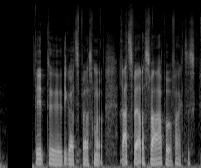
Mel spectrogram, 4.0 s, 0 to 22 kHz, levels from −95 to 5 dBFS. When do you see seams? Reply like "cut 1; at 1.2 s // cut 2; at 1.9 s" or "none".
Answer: cut 1; at 1.3 s // cut 2; at 2.3 s

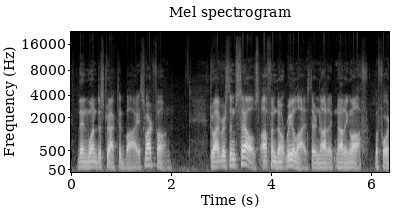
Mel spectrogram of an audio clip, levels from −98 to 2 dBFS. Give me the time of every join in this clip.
none

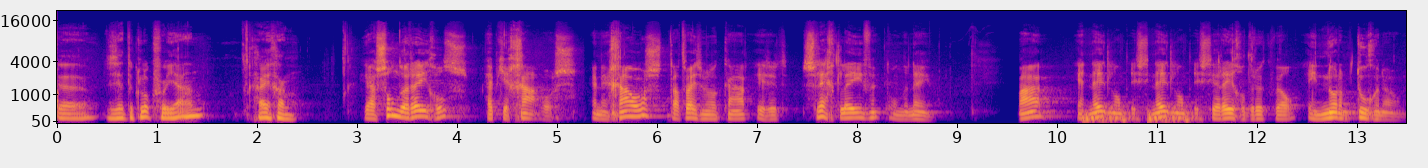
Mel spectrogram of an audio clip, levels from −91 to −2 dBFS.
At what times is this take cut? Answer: cut 1; at 5.3 s // cut 2; at 8.3 s // cut 3; at 10.9 s

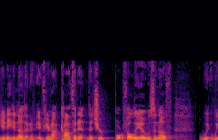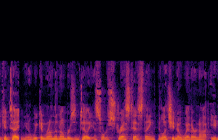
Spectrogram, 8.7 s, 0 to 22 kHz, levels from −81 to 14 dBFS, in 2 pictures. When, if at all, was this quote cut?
cut 1; at 4.7 s // cut 2; at 7.4 s

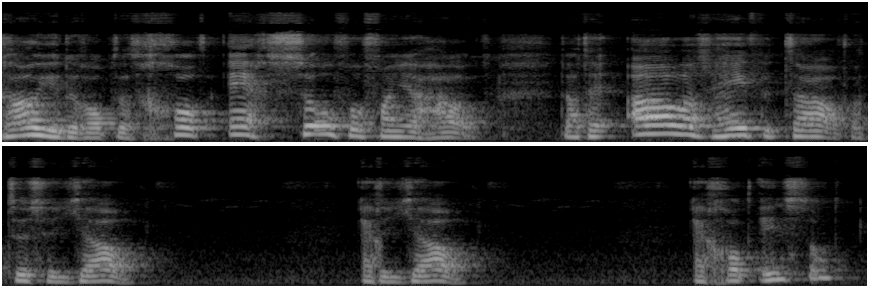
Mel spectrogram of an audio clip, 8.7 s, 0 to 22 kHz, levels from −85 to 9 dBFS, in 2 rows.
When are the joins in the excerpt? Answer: cut 1; at 6.2 s

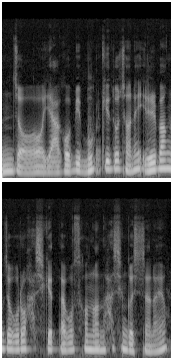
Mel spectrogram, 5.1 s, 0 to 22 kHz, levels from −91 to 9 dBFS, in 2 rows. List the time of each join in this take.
none

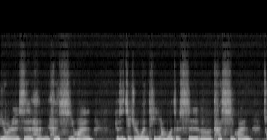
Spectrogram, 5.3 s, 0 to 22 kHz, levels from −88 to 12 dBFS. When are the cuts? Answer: cut 1; at 3.2 s

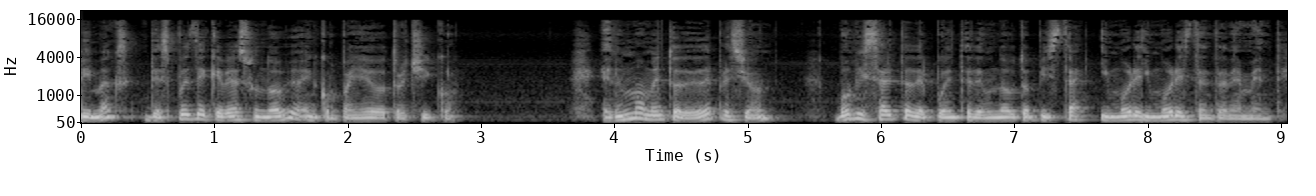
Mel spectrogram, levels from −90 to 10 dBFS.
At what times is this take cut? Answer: cut 1; at 7.9 s

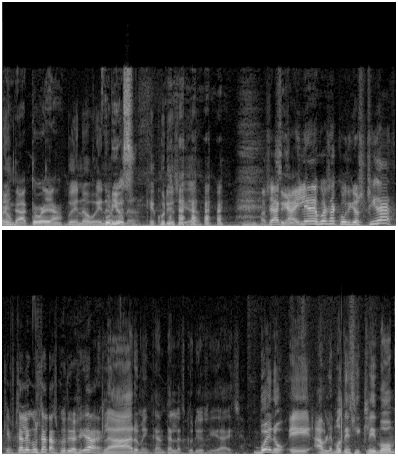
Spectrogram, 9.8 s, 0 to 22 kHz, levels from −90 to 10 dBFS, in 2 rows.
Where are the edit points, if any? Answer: cut 1; at 3.5 s // cut 2; at 8.0 s

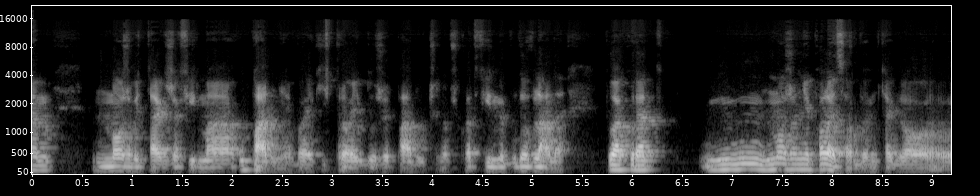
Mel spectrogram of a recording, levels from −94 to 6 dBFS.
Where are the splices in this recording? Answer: none

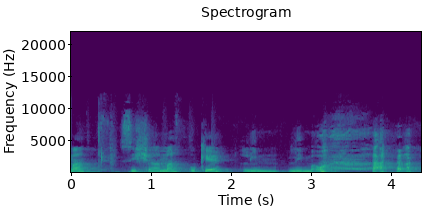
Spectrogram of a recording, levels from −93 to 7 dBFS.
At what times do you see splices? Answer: none

